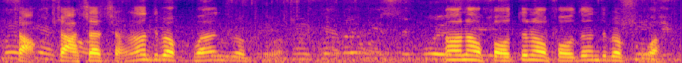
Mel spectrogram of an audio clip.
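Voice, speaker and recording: A man's voice: high-pitched, quick pace, a crowd in the background. A man in his thirties with a Neapolitan accent chatting casually on a live street video, reassuring and repeating short phrases. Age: 30s. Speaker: charity volunteer hosting a live street video. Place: outdoor city street. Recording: noisy outdoor city street with traffic.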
